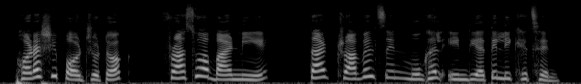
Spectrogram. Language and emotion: Bengali, neutral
